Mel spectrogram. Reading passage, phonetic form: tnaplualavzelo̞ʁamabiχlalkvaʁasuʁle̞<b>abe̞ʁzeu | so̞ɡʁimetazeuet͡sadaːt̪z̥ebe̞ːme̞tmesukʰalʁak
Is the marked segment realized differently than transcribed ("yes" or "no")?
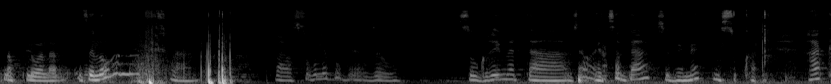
yes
